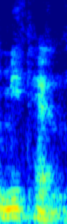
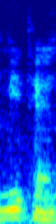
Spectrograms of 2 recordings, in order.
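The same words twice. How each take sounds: The two takes are said the same way.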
